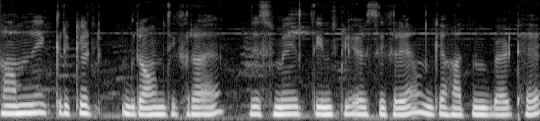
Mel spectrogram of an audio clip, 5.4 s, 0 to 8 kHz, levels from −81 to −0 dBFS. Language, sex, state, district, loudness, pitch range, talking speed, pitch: Hindi, female, Uttar Pradesh, Varanasi, -13 LUFS, 170-190 Hz, 190 wpm, 180 Hz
